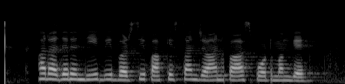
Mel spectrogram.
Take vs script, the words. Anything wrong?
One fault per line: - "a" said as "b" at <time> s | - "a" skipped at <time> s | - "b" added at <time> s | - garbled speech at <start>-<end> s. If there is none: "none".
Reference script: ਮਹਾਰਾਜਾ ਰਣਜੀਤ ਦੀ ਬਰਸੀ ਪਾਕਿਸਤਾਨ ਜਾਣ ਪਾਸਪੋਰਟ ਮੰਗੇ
none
